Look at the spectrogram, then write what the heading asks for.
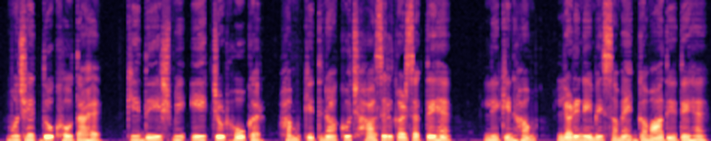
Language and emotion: Hindi, sad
